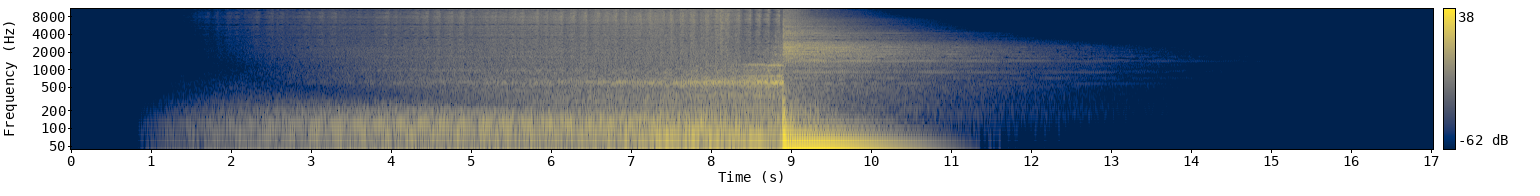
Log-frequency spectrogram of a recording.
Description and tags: SFX Thrilling Futuristic Build-Up and Hit 1 (Made at Paradise AIR)
I recorded a lot of sounds in the area, and edited them into a series of thrilling sound effects.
